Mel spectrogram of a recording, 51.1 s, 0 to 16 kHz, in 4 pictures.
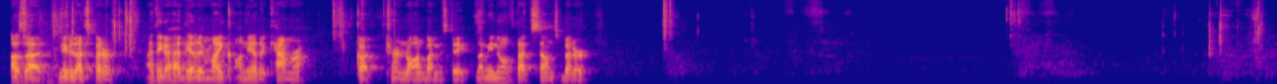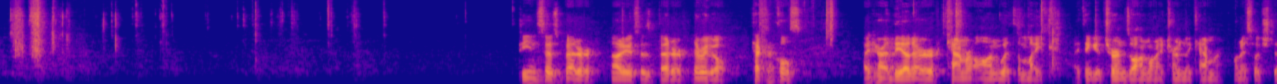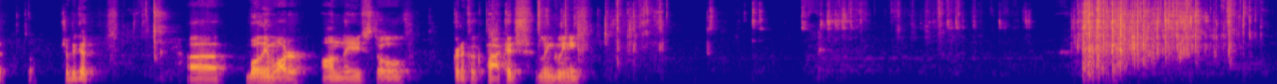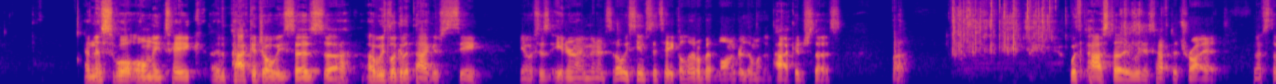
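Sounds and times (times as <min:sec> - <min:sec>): package wrapping crinkling: 0:00.4 - 0:01.5, 0:12.0 - 0:14.5, 0:30.9 - 0:38.3, 0:47.8 - 0:49.9
handling clicks and rustles: 0:30.9 - 0:36.8.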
